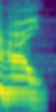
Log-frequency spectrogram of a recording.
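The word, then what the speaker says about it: high: तो यहां पर आई जी एच जो है ना इसको उच्चारण नहीं करना है जी एच का। ठीक है? तो इसे हम लोग पढ़ते हैं हाई।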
